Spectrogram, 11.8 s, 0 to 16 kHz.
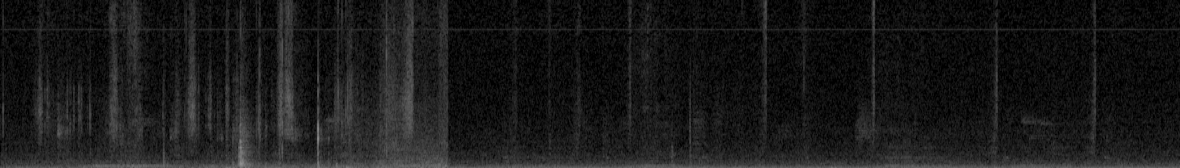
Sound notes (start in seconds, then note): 5.1 brush scuffing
